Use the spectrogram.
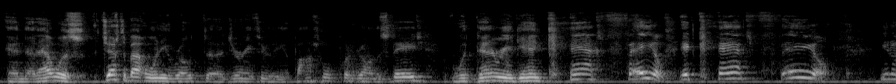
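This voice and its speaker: Higher-voiced man presenting, noisy humming recording. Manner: folksy, animated asides, repeats phrases for emphasis. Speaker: conference speaker, writer of radio dramas. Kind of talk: informal conference presentation, off the cuff. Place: meeting room, live before a small group. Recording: live talk with clear hum and noise.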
